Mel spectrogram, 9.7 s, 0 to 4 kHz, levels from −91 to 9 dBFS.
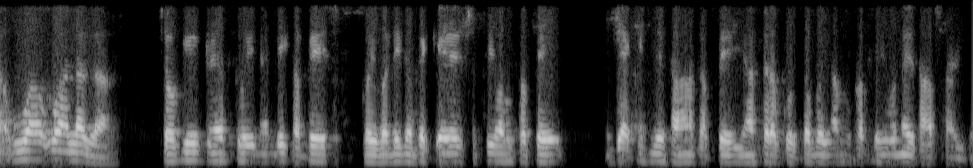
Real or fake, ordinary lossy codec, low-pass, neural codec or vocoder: real; none; 3.6 kHz; none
